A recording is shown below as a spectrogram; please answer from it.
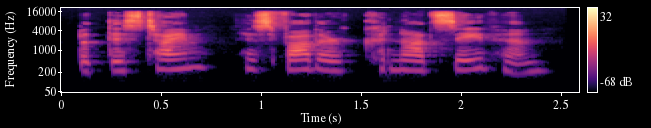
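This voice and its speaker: High-voiced woman reading a storybook aloud. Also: fairly even intonation, normal speed, fairly bright tone. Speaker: children's book read-aloud narrator. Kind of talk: expressive storybook narration.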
